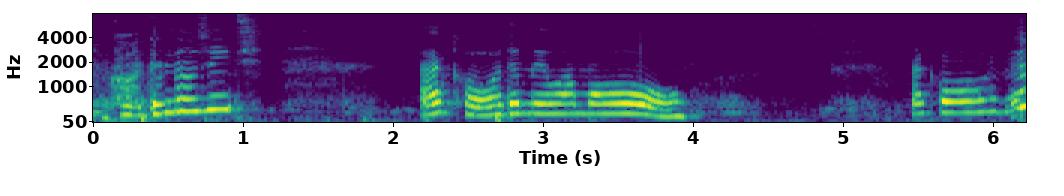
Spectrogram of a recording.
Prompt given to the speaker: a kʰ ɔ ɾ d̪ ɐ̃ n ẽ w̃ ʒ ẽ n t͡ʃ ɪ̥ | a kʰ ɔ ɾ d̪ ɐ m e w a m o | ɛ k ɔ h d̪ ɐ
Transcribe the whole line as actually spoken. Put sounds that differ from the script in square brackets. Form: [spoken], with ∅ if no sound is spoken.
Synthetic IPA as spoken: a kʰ ɔ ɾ d̪ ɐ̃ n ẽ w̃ ʒ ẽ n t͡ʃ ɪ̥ | a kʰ ɔ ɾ d̪ ɐ m e w a m o | [a] k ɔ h d̪ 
